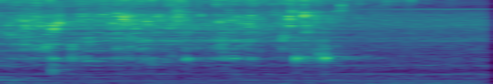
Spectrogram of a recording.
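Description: Water mixed with ginger garlic paste is poured into mutton curry in a pot, a brief soft splashing trickle with a few small drips, fairly faint and close, with no talk.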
